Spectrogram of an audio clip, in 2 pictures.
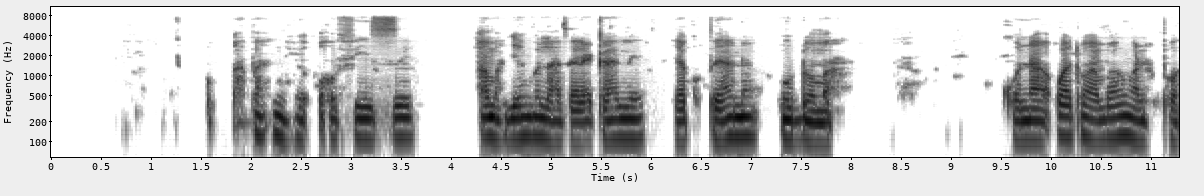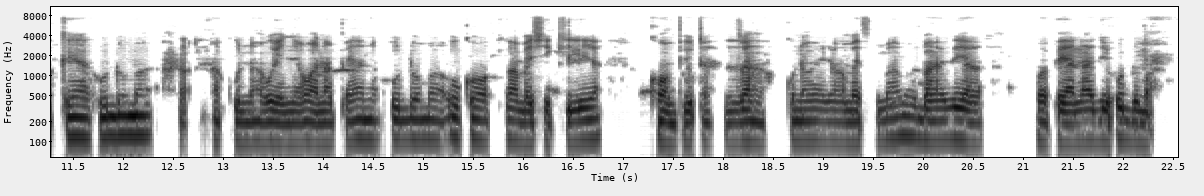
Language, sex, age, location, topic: Swahili, male, 18-24, Nakuru, government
